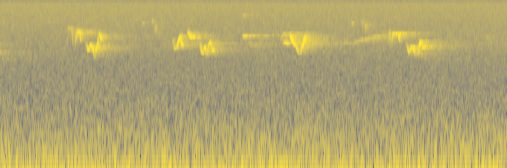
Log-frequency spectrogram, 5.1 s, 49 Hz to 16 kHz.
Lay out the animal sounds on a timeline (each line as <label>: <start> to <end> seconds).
Red-eyed Vireo (Vireo olivaceus): 0.5 to 5.1 seconds
Hairy Woodpecker (Dryobates villosus): 2.3 to 2.7 seconds
Eastern Wood-Pewee (Contopus virens): 2.7 to 4.5 seconds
